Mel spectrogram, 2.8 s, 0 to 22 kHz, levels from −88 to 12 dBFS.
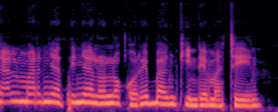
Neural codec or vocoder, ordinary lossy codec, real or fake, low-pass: vocoder, 44.1 kHz, 128 mel bands every 512 samples, BigVGAN v2; none; fake; 19.8 kHz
